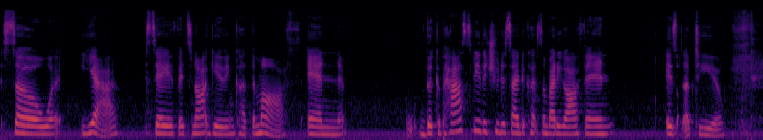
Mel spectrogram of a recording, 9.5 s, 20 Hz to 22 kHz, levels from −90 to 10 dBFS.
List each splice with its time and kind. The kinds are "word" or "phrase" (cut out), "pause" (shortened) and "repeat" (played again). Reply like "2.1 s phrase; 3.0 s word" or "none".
1.8 s word; 8.5 s word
